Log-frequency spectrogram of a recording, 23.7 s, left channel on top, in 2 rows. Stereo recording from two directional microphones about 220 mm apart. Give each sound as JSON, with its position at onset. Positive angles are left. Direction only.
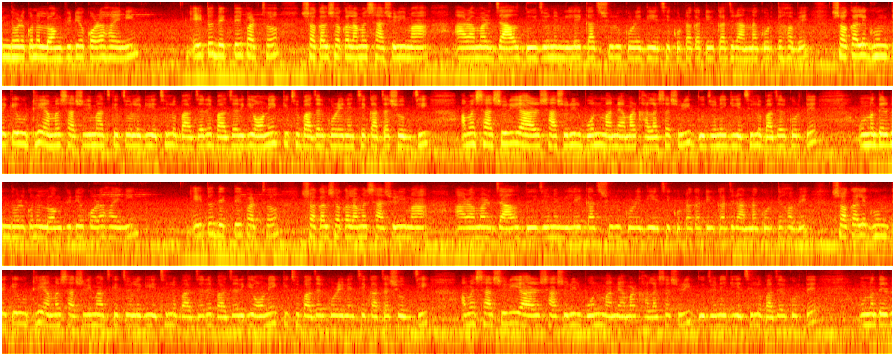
{"t": 0.1, "sound": "speech", "side_deg": 30}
